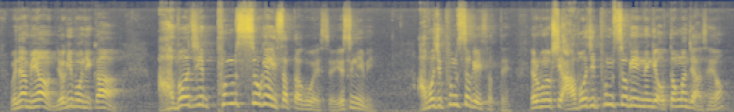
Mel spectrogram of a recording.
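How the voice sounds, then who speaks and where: Brief: male pastor, high voice, big swings in pitch, animated storytelling sermon. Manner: animated storytelling, asks the audience questions. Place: university chapel.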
